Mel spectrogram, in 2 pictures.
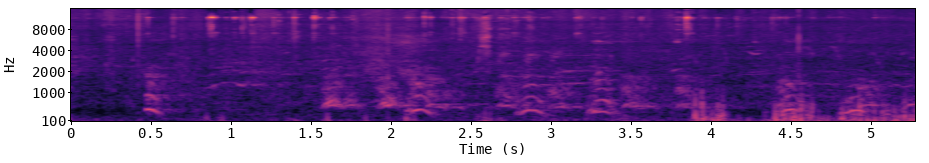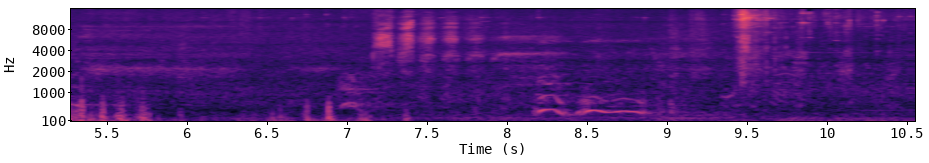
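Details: Dogs meeting at a park, among them an American Bandog, a blue brindle Cane Corso, huskies and other breeds; short arched whining yelps and barks recur among human talk, with a rustling background.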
